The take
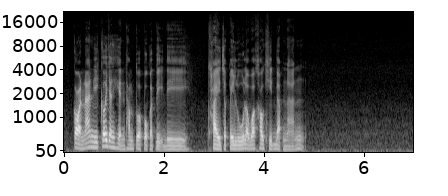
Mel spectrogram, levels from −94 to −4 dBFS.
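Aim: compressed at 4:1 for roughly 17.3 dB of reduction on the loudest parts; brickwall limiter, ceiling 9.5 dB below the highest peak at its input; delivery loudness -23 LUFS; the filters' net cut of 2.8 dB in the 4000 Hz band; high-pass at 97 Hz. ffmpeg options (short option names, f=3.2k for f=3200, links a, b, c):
-af "highpass=97,equalizer=f=4k:t=o:g=-3.5,acompressor=threshold=-34dB:ratio=4,volume=16dB,alimiter=limit=-10dB:level=0:latency=1"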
